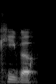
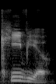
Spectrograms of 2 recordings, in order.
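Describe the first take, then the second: First: No extra 'ee' sound comes before the final 'o'. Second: An extra 'ee' sound comes before the final 'o'. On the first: The speaker calls it right. "there's no I before the O, so it must be something like Kivo" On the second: The speaker calls it wrong. "I was saying Kivio, and someone had a go at me"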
